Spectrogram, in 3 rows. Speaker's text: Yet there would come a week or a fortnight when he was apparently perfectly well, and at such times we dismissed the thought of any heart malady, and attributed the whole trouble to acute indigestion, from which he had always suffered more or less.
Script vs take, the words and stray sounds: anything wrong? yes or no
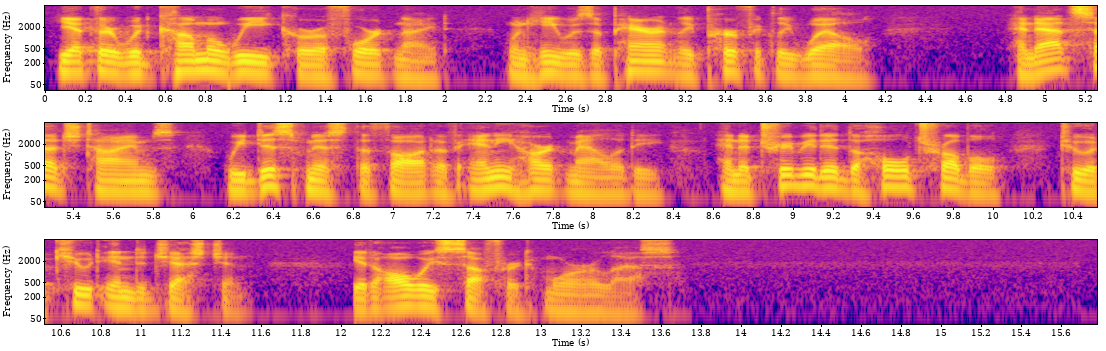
yes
